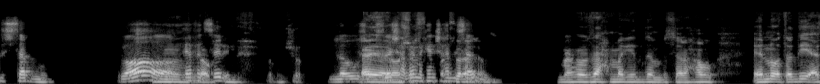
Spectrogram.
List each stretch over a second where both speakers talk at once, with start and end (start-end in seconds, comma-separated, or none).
3.6-4.9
